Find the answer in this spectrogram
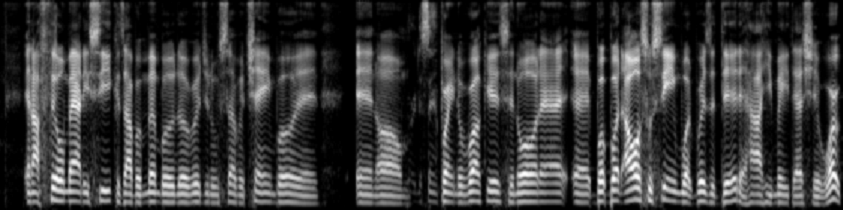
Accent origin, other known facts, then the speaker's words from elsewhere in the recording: New York City, New York, United States; I'm from Queens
